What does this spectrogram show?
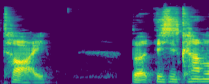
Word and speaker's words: Ti: a set as a non-philistine i've always said ti good for you chris yeah for those of you who don't know nvidia have said it's pronounced tai but this is kind of like the the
